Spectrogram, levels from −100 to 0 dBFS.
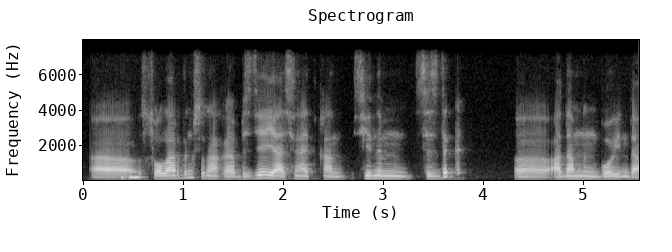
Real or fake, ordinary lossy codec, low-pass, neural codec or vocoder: real; none; 7.2 kHz; none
